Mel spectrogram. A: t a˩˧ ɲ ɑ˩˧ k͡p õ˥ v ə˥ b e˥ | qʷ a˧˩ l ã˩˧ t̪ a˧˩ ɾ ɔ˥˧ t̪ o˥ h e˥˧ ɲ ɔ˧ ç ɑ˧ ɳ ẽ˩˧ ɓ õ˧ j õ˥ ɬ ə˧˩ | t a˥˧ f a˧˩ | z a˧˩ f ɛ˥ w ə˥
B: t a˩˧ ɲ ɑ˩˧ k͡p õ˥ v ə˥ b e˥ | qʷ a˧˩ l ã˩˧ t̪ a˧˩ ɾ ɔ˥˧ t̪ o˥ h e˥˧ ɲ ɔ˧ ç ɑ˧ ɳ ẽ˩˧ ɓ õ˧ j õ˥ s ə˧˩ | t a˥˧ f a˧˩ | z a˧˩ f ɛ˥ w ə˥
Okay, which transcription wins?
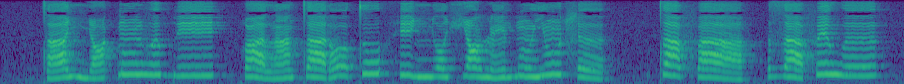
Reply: A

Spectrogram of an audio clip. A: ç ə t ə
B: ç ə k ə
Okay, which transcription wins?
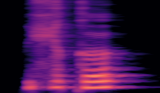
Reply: B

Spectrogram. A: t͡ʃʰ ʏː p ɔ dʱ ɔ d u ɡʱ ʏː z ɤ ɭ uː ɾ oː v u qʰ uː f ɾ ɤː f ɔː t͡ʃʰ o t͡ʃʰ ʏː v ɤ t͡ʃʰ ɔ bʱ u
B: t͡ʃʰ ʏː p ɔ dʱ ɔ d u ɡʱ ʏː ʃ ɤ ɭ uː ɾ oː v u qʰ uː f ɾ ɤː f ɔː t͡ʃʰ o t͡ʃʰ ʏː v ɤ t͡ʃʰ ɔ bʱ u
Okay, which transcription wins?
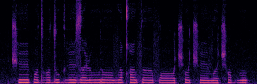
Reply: A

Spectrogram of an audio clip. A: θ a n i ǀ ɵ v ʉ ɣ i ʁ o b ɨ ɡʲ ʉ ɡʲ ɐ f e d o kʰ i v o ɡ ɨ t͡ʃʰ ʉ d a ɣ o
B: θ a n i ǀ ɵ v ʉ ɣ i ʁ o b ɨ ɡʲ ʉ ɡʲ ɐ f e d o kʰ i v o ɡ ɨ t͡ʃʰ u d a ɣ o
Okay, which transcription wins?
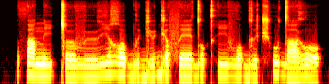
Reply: B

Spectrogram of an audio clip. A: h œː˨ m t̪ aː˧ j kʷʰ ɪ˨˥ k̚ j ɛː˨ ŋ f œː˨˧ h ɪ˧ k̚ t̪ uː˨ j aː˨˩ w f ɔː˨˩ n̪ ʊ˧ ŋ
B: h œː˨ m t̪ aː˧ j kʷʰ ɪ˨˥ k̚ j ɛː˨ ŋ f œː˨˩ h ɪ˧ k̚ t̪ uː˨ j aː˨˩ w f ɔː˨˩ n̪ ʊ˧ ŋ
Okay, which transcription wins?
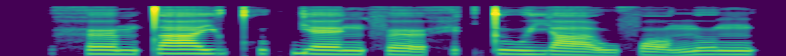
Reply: B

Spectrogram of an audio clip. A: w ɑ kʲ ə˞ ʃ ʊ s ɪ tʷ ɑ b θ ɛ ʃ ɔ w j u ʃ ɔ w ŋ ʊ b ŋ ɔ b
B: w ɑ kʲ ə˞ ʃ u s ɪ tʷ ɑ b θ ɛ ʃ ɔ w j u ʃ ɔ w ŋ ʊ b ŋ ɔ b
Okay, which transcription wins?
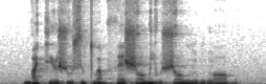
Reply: B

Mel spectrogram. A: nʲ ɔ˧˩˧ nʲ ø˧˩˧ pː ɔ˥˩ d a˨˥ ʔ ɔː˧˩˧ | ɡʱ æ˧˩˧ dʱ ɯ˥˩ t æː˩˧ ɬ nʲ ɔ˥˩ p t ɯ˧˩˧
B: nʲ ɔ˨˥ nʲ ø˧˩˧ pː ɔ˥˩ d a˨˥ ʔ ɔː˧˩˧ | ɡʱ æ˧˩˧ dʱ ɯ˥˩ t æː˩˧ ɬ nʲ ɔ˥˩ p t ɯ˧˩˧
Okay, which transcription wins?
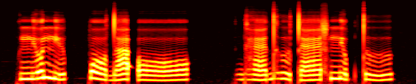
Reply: B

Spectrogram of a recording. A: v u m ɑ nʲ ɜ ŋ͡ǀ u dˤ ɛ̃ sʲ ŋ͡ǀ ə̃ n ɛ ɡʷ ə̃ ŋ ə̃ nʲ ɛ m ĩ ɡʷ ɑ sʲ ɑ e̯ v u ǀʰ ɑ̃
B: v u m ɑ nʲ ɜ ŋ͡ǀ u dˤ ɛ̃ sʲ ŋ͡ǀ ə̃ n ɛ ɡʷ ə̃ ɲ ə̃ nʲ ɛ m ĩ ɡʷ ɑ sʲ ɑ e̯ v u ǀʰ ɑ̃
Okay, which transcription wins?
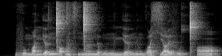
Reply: A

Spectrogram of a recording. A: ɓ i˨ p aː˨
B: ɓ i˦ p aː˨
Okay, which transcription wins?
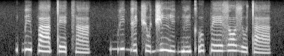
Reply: B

